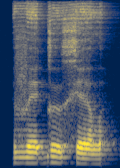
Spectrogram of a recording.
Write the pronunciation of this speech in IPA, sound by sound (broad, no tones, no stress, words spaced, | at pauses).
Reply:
vɛɡɵ xɛlˠ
